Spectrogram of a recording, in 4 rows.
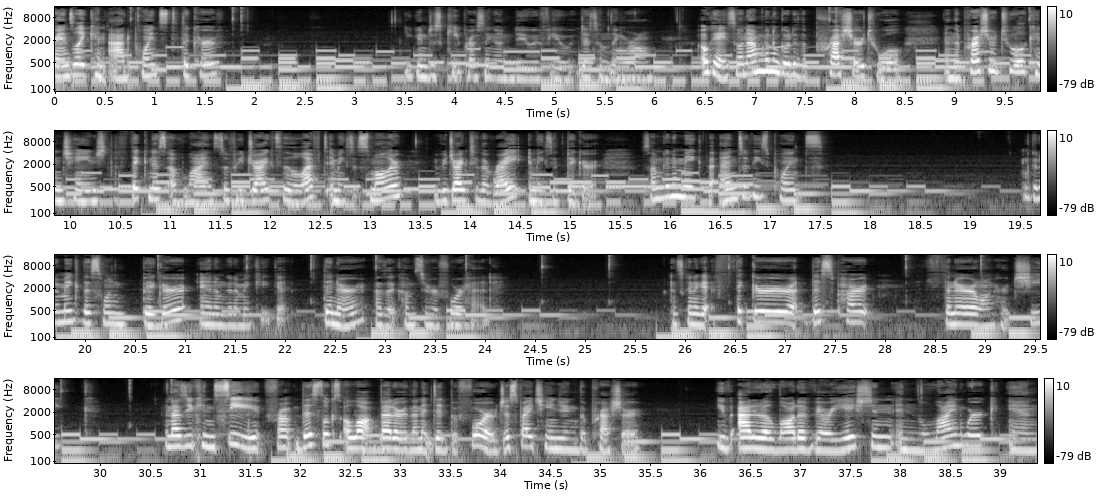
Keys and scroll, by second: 3.0 ctrl+z.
